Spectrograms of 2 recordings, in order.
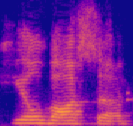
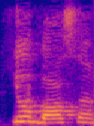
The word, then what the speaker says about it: kielbasa: Kielbasa means an uncooked smoked sausage. Kielbasa. Can I have the origin? Kielbasa is from Polish. Kielbasa. Are there any alternate pronunciations? Yes. There is kielbasa, kielbasa, kielbasa, and kielbasa.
